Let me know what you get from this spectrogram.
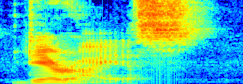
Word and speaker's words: Darius: When the Romans translated that Greek into Latin, they wrote it as D-A-R-I-U-S, a spelling which we have inherited in English. But it's more of a modern phenomenon that we pronounce D-A-R as dare, and there are a whole bunch of other ways I've heard modern English speakers say it. Darius, Darius, Darius. Classical Latin would have been Darius, and easily elides back into Darius if you're not thinking about it and speaking quickly.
